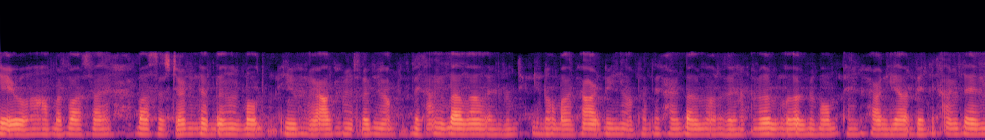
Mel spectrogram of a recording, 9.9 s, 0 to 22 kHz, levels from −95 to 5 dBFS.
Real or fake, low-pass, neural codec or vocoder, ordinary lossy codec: fake; 5.4 kHz; autoencoder, 22.05 kHz, a latent of 192 numbers a frame, VITS, trained on one speaker; none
